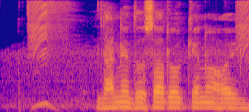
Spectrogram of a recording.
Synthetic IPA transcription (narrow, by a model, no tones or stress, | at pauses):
d̪ʱaned̪osaɾɔkenɔɦɔj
